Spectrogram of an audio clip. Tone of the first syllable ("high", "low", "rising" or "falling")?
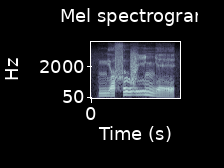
low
